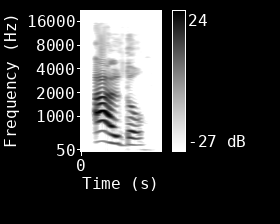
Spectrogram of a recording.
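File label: "aldo" Spanish, female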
